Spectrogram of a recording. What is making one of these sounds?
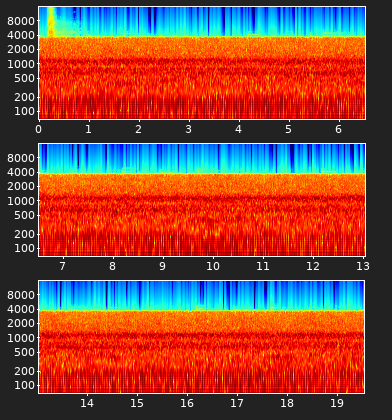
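A small petrol engine roars steadily close by.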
